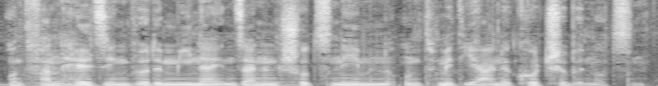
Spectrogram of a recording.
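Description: An actor in a German radio drama, playing a sober diarist who narrates the hunt in measured scripted prose. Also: male voice, on the low side, noisy background, lightly acted.

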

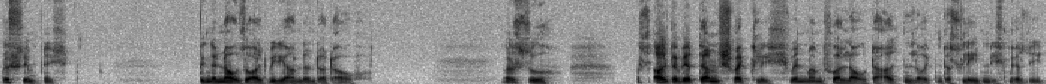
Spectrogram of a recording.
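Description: A woman's voice: rumbling low, expressive, slow, vocal fry, long pauses, dark tone, slightly rough, heavily acted. An actress playing a talkative, bossy but caring old grandmother in a radio drama. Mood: resigned. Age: older. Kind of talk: 1970s German radio play acting.

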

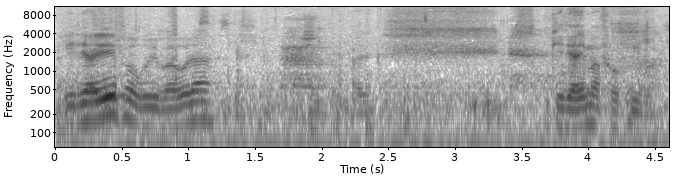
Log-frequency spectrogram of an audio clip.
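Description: A man's voice: medium pitch, animated, very noisy, lightly acted. A man playing a bitter, defiant young villager. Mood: defiant, resigned. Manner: sarcastic, halting, emphatic with abrupt swings. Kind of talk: radio drama monologue.

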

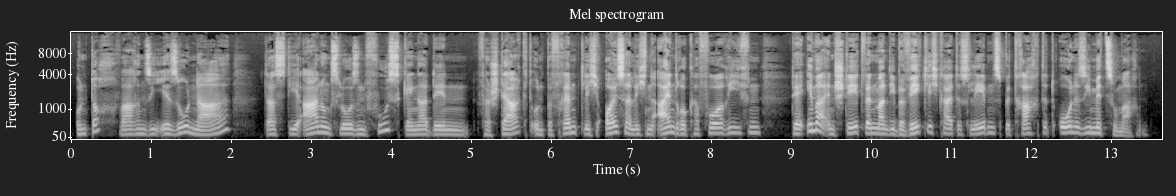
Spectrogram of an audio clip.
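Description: A man reading literary narration for a radio play with measured, deliberate phrasing. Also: medium pitch, no room sound, studio quality.

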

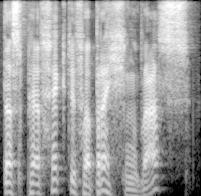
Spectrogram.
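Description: An actor playing a chatty, wry ex-safecracker in a radio crime play, telling a story. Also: male voice, mid-range voice, very animated, unhurried, pushed and bright. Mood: wry recounting. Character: chatty male ex-safecracker recounting a night escapade, wry.

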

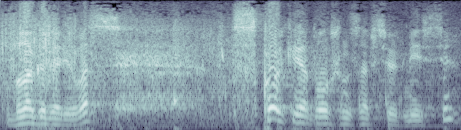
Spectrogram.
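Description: An actor playing a cheerful, polite young opera singer, effusive and courteous, in a radio play. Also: male voice, a little high, big pitch swings, moderate pace, highs cut off, heavy background noise. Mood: courteous, pleased. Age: young adult. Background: faint music.

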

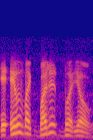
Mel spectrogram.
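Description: A man's voice: fairly high pitch, animated, moderate pace, no echo, lo-fi sound. A man chatting casually about TV shows in slang, repeating words in bursts.

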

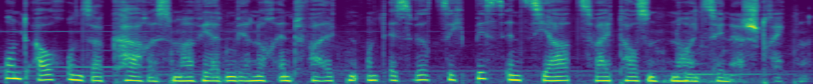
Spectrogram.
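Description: A proud female parliamentarian's defiant monologue performed by an actress in an audio drama. The voice is dark and mellow, with faint music underneath. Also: deep voice, moderate pace, lightly acted.

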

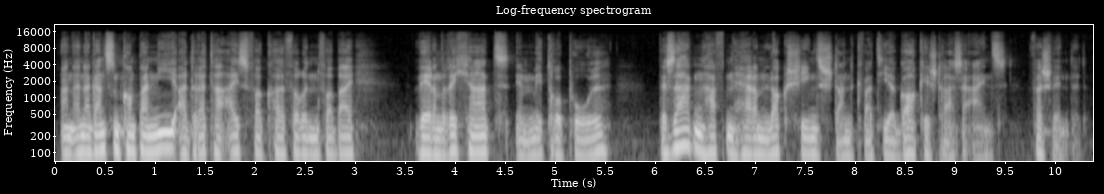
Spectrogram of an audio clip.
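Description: A man's voice: low voice, no echo. A man playing a reflective traveller, narrating his journey in literary radio play style. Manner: pensive, literary. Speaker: first-person narrator.

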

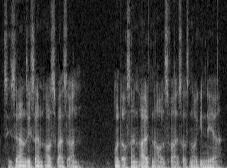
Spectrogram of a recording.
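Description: An actor reading sober, measured narration for a German radio crime drama. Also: male voice, very deep voice, a little mellow, breathy edge, exaggerated voice. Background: music.

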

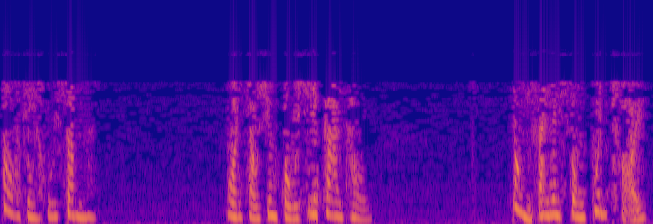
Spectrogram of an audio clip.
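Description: A distraught young wife, played by a man, with a raised, very husky voice and a Cantonese accent. She pleads slowly and stubbornly, in the manner of a radio story. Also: high-pitched, muffled recording, pitched above the performer's own voice, exaggerated voice. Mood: bitter. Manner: slow, plaintive, pleading.

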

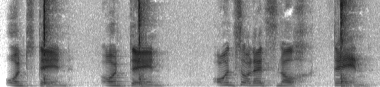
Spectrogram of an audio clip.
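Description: A man playing a gruff, demanding tavern creditor in a Darmstadt Hessian dialect stage comedy. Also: on the high side, very animated, slow pace, exaggerated voice. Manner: forceful, demanding.

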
